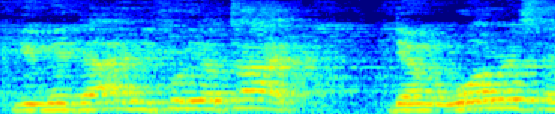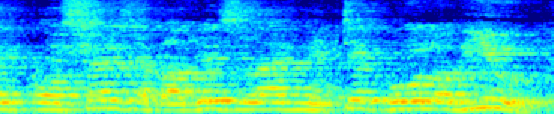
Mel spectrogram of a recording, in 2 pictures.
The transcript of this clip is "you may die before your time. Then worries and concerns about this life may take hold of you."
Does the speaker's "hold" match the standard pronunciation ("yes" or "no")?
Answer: no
